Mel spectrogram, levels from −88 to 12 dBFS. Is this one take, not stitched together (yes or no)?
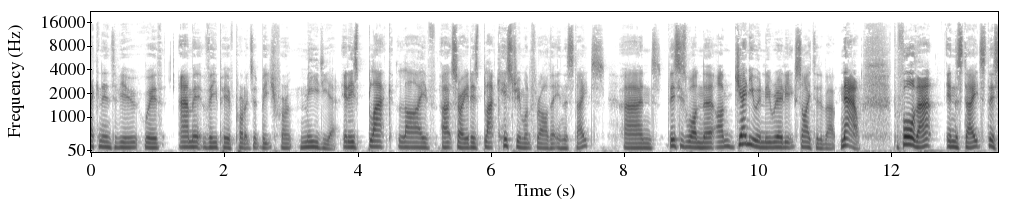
no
